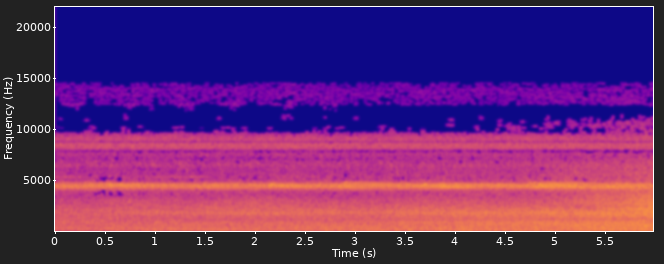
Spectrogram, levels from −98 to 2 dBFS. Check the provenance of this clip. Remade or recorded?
recorded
